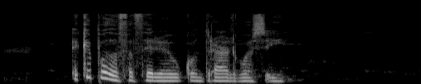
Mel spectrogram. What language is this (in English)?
Galician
